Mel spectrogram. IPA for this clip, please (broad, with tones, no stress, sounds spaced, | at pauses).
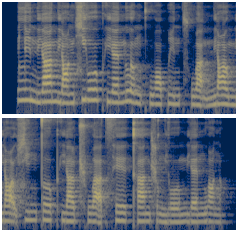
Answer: l i˥˩ n j ä˥ n̪ j ɑ˧˥ ŋ ɕ j o˥ ʊ̯ pʰ j ɛ˧˥ n l ɤ˥˩ ŋ kʰ w ɔ˧˥ p i˧˥ n t͡sʰ w a̰˨˩ n n̪ j ɑ˥˩ ʊ̯ m j ɑ̰˨˩ ʊ̯ ɕ i˥ ŋ t̪ ɤ˥ pʰ j ä˧˥ ʈ͡ʂʰ w ä̰˨˩ t͡sʰ e˥˩ ɪ̯ kʰ a˥ n ʂ ʊ˨ ŋ j o˧˥ ʊ̯ m j ɛ˧˥ n w ɑ˧ ŋ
